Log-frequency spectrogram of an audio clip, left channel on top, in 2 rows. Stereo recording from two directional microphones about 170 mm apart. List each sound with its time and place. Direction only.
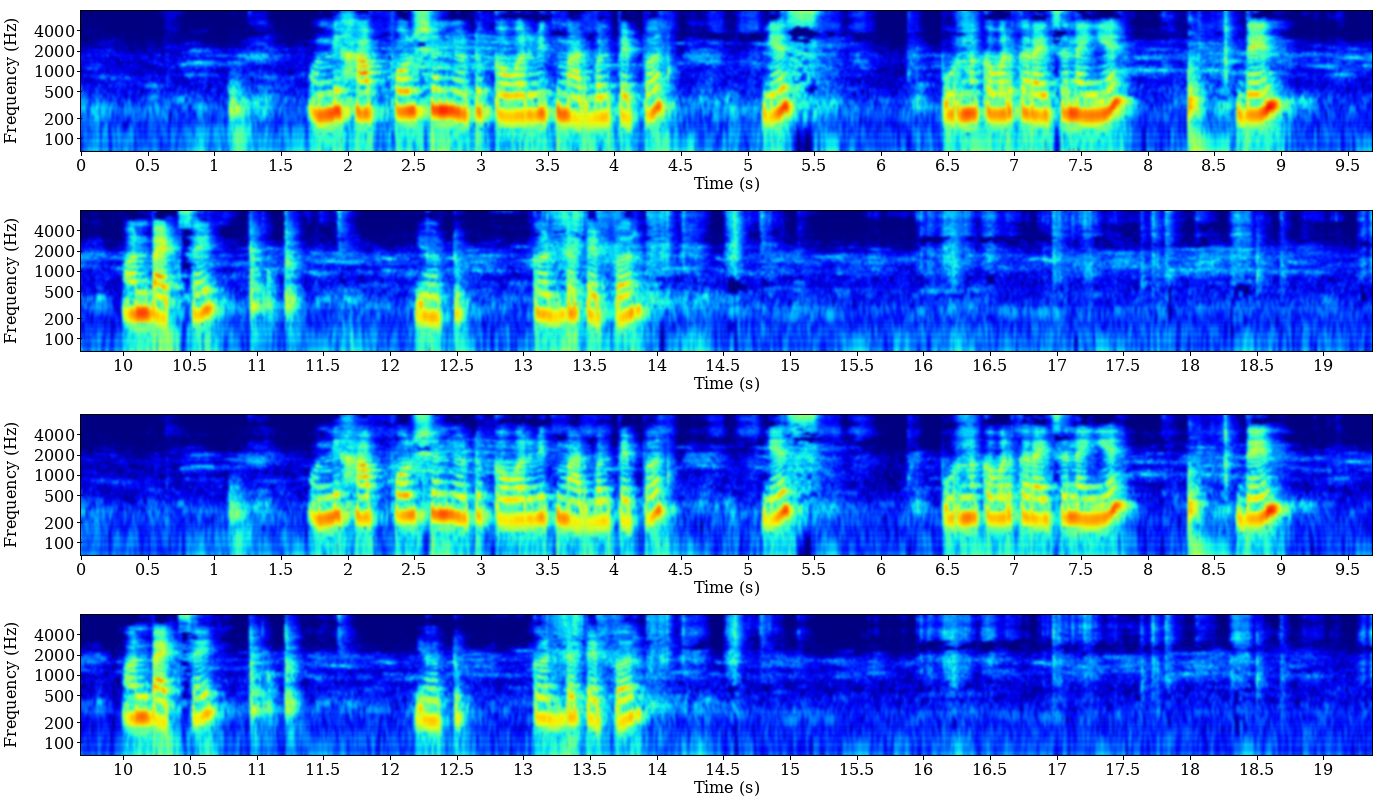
1.7 s speech: 5° right (ahead or behind)
6.4 s speech: 5° right (ahead or behind)
9.9 s a woman's voice: 5° right (ahead or behind)
12.2 s a woman's voice: 15° right (ahead or behind)
15.9 s a sound: 5° right (ahead or behind)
